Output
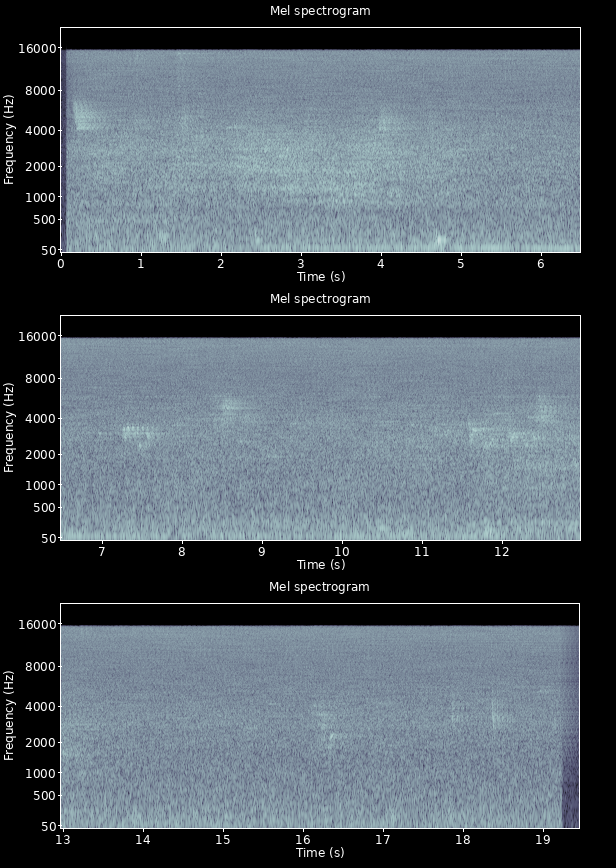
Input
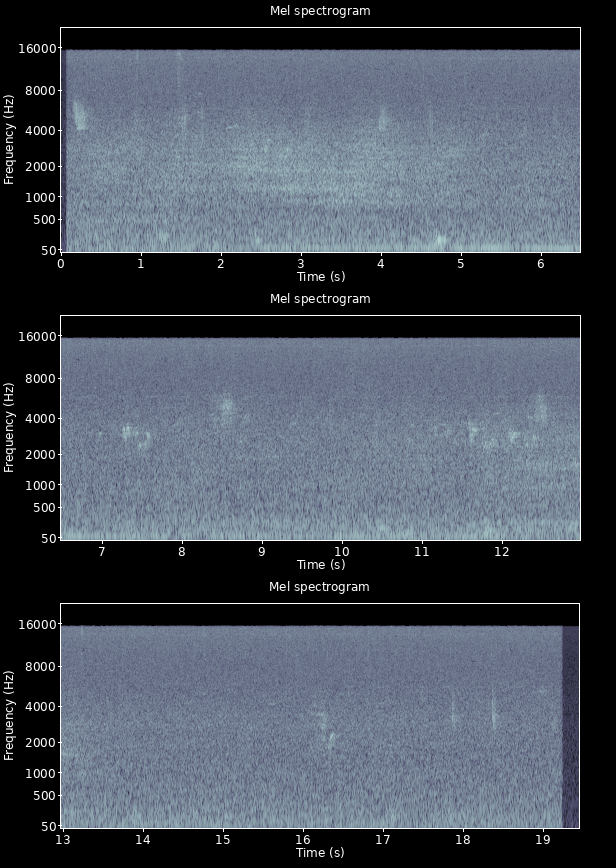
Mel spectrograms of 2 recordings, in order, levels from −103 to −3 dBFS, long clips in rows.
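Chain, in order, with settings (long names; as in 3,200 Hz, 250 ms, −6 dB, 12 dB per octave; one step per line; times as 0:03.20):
delay with a high-pass on its return 60 ms, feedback 73%, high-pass 2,600 Hz, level −3.5 dB
level +4.5 dB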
